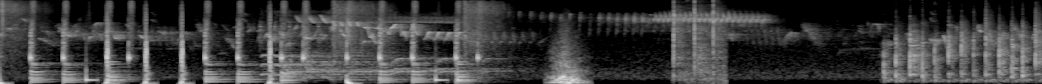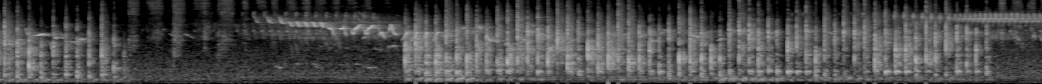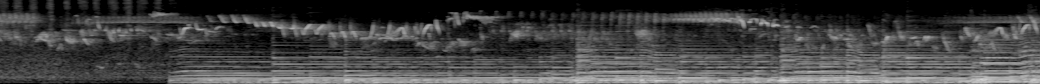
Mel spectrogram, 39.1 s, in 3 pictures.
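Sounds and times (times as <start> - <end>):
birds chirping: 0.0 - 10.0, 10.8 - 39.0
trowel scraping sand: 14.6 - 18.1, 25.0 - 28.2.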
